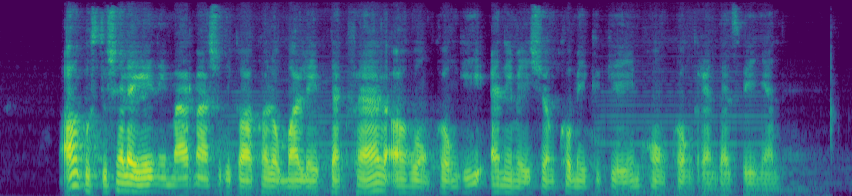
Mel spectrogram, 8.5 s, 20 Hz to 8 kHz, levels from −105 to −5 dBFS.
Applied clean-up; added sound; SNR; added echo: neural separator model SepFormer DNS4.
